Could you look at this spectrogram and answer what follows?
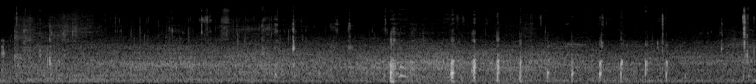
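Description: A person chewing a mouthful of cheesesteak: a run of short, wet lip-smacking clicks, a few a second, starting about four seconds in, over a steady low hum of a car cabin.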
